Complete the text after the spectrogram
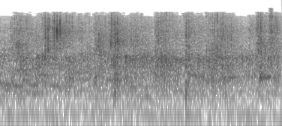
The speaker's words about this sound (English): Give our drama team a big clap today.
